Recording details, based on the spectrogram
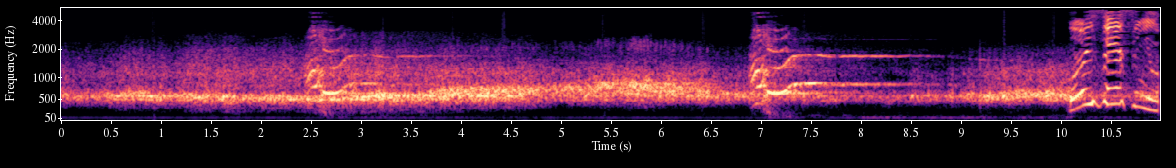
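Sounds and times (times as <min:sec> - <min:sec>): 
strong wind roaring: 0:00.0 - 0:10.9
wolves howling: 0:02.3 - 0:10.1
speech: 0:10.7 - 0:10.9.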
